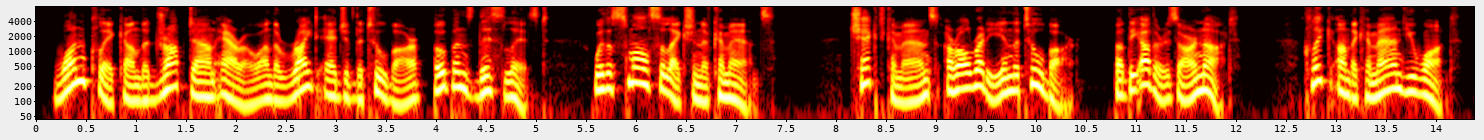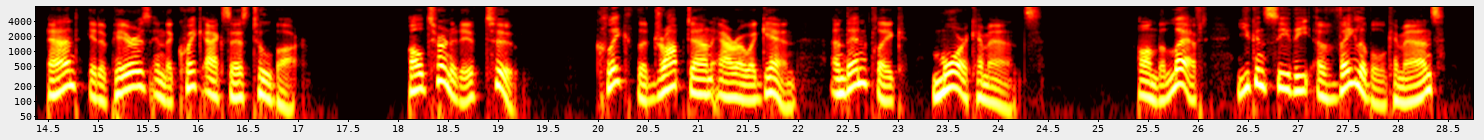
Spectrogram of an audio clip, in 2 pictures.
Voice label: Tutorial; Microsoft Office 2016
